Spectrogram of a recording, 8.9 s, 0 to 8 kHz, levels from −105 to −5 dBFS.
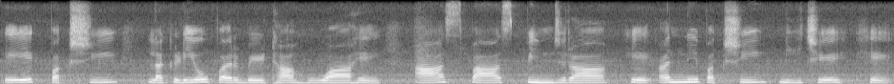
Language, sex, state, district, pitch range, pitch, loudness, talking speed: Hindi, female, Madhya Pradesh, Dhar, 205-225 Hz, 215 Hz, -15 LUFS, 95 wpm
